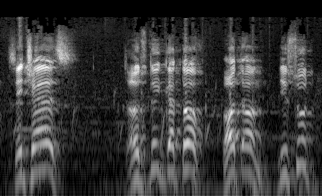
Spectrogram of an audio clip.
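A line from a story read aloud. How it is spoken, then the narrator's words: Shouting from afar. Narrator (Russian): закричал из Гутты каратаю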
